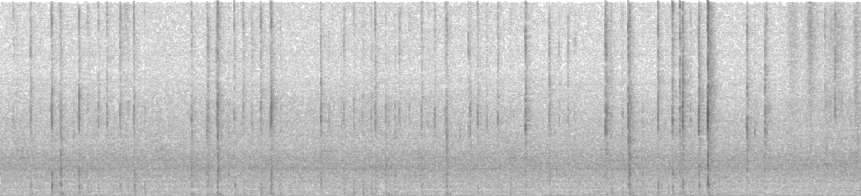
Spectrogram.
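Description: Computer keyboard typing: quick, irregular key clicks, fairly faint, over a low steady hum.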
